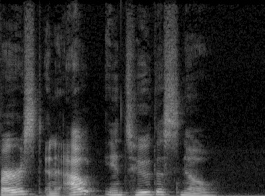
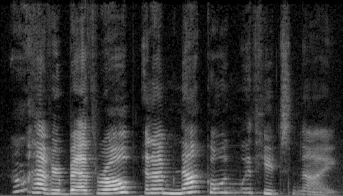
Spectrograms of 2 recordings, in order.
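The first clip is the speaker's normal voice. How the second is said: put-on sick girl refusing; 10 semitones higher, 3 dB louder than usual. Probity refusing brother.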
